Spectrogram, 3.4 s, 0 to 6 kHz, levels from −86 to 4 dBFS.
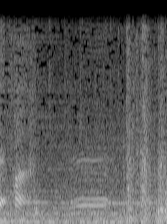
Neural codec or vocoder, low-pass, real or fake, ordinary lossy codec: none; 5.4 kHz; real; none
